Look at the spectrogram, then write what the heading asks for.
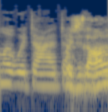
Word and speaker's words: Widad: That is, Camela is spelled exactly like Pamela with a C. So it's Camela. And my spiritual name, Widad, Widad.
